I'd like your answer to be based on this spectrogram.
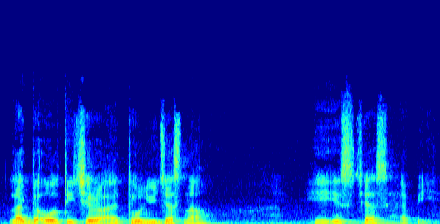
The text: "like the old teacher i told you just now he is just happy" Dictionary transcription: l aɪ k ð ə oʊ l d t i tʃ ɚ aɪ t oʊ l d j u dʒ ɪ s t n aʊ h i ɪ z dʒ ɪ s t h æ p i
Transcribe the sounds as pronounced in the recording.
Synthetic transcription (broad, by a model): l aɪ k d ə oʊ l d t i tʃ ɚ aɪ t oʊ l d j u dʒ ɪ s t n aʊ h i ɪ s dʒ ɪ s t h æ p i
